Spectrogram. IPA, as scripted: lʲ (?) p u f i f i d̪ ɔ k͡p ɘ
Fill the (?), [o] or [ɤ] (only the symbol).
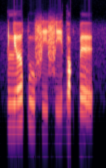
ɤ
